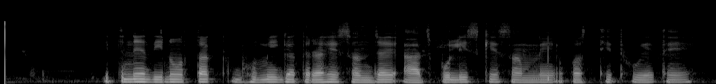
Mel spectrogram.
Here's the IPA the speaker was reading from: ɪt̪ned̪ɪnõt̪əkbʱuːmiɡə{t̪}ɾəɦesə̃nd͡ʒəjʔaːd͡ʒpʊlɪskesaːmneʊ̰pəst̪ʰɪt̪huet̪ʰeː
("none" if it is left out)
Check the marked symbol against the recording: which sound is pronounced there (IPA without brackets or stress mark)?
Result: t̪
